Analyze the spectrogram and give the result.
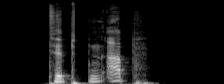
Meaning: inflection of abtippen: 1. first/third-person plural preterite 2. first/third-person plural subjunctive II
- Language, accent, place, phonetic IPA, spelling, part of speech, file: German, Germany, Berlin, [ˌtɪptn̩ ˈap], tippten ab, verb, De-tippten ab.ogg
